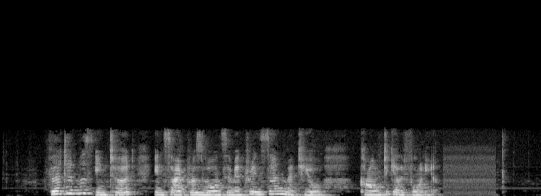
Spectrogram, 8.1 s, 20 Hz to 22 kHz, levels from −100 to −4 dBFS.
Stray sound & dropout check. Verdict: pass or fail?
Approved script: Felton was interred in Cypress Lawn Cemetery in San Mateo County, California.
pass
